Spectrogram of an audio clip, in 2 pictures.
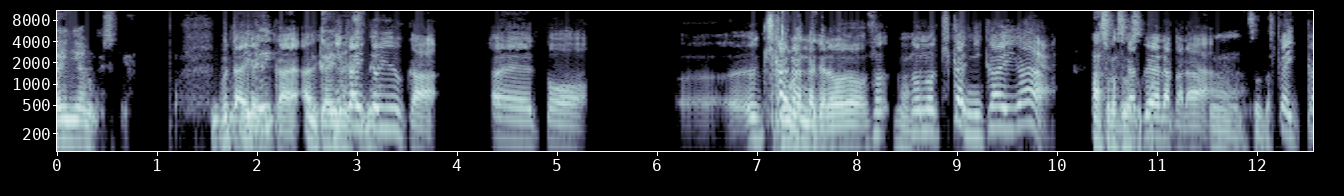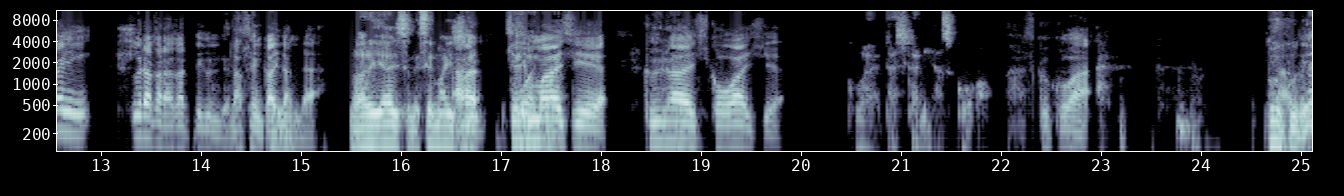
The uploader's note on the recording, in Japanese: ZOOMで収録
